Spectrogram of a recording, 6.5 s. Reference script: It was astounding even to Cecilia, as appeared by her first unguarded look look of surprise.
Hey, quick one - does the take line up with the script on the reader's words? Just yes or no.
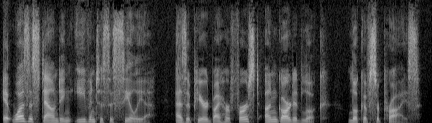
yes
